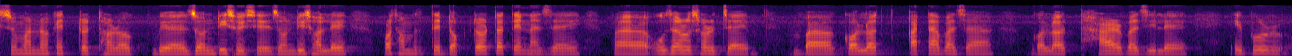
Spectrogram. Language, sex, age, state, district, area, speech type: Assamese, male, 18-30, Assam, Nalbari, rural, spontaneous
